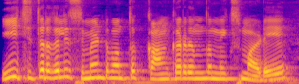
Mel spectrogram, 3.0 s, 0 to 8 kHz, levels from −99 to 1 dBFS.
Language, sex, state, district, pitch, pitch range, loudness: Kannada, male, Karnataka, Koppal, 220 Hz, 210-240 Hz, -14 LUFS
